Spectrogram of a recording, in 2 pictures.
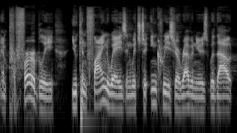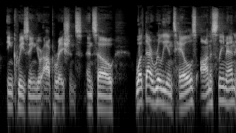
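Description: A man from Switzerland, a guest entrepreneur on a podcast, talking in an animated, casual way full of fillers and restarts. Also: on the low side, dry recording. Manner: animated storytelling, frequent "like" and restarts.

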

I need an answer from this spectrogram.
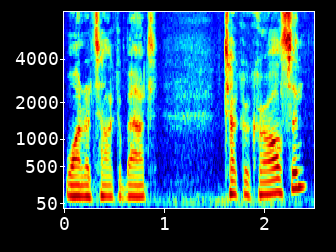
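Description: Husky, mellow-voiced man on a podcast. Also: medium pitch, lively intonation, moderate pace. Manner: opinionated, conversational, repeats words when restarting. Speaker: podcast host. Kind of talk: casual walk-and-talk podcast monologue. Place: outdoors on a walk.

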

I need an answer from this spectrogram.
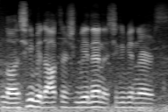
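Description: A young man chats casually as a podcast co-host, blunt and profane, leaning on slang. His voice sits at an average male pitch. The recording is dull and muffled, with clear noise behind him. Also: completely flat delivery, racing. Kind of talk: casual chat, slangy banter. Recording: muffled, clearly noisy outdoor traffic background.

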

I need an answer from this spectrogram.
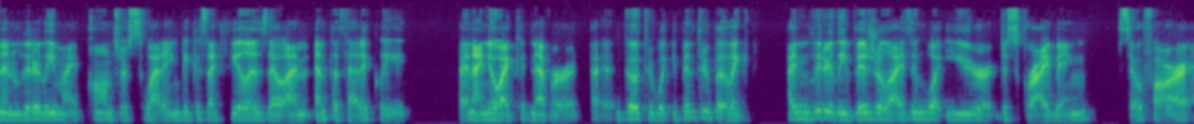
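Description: A woman's voice: low voice, a bit bright. A woman hosting a podcast, asking long winding questions. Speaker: podcast host. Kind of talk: empathetic interview questions.

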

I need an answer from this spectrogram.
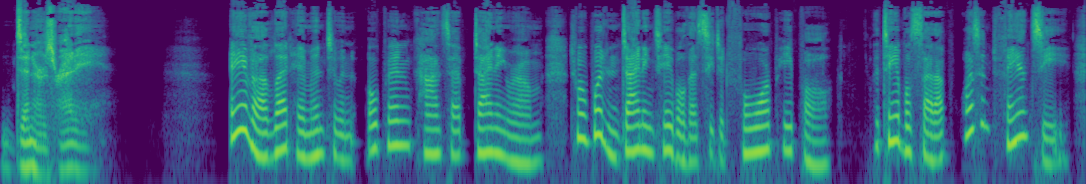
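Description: Podcast host, female, playful chatty lead-in then steady story reading; mellow tone, dry close mic. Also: mid-range voice, dry recording. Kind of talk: erotica podcast narration.

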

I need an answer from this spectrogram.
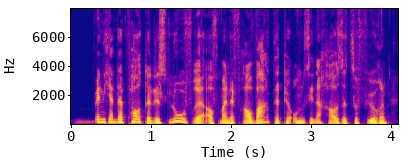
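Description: A man's voice: lively intonation, moderate pace, a little mellow, no room sound, studio quality, close to an everyday voice. Bonacieux, a man doing a trembling shopkeeper. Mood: anxious, pleading. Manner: trembling, pleading, high-pitched. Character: timid frightened middle-aged male shopkeeper under interrogation. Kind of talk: audiobook reading.

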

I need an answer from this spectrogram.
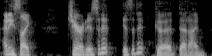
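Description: A man talking casually as a podcast guest, rambling and animated, full of restarts. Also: fairly high pitch, measured pace. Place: room near a railway line.

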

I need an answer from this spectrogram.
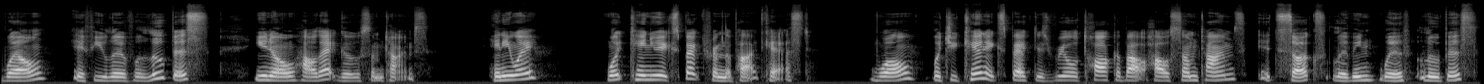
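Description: A woman's voice: mid-range voice, unhurried, dry recording, clean studio sound. A woman hosting a personal podcast, speaking directly and plainly to listeners in a partly scripted talk. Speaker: podcast host.

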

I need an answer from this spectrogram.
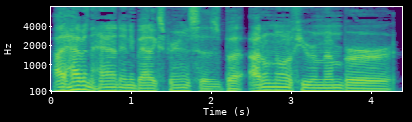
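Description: Deep-voiced man, rambling casual chat. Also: moderate pace, music in the background. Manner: rambling storyteller, many fillers.

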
